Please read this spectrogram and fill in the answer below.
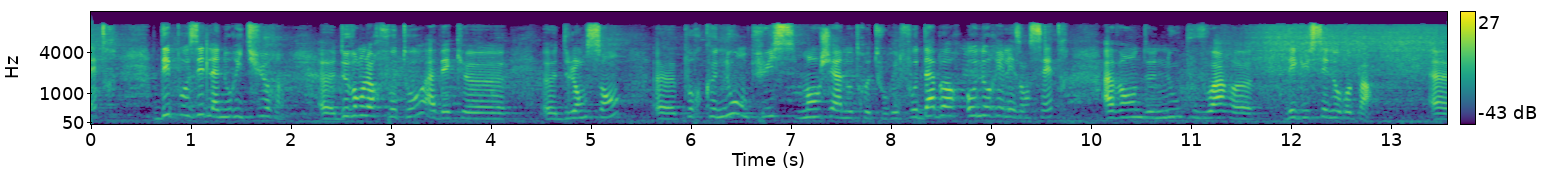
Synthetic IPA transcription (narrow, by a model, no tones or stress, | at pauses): ɛt̪χ | d̪epozed̪əlanuʁit̪ʰyːʁ | ød̪əvɑ̃lœʁfot̪oavɛkø | d̪əlɑ̃sɑ̃ | øpuʁkənuɔ̃pɥismɑ̃ʒeanot̪χət̪ʰuːʁilfod̪abɔʁɔnɔʁelezɑ̃sɛt̪χ | a̰vɑ̃d̪ənupuvwaʁø | d̪eɡʲyst̪enoʁəpa̰ | ø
